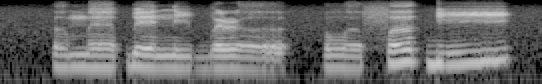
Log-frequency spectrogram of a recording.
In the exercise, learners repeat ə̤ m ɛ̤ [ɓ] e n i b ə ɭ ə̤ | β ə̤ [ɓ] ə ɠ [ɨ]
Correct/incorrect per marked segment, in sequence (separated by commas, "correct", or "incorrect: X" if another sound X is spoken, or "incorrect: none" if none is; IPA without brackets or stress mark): correct, incorrect: f, incorrect: i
